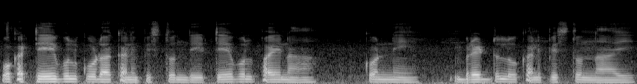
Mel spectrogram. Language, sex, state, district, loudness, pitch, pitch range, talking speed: Telugu, male, Telangana, Hyderabad, -17 LUFS, 110 Hz, 105-115 Hz, 85 wpm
